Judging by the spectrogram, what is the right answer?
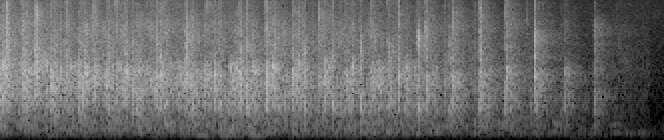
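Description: Small audience applauding, thinning to a few scattered claps and dying away near the end.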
